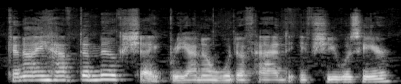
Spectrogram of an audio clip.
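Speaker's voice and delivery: put-on high little boy voice; child voice. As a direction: voice young Rory, high and eager. Rory asks again.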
